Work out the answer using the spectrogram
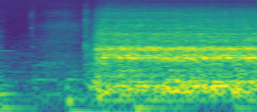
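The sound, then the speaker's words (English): A blender starts up after a brief quiet thump and settles into a loud, steady high whir as it purées soaked aromatics into a chunky vegan fritter batter. “you blend them into kind of a fritter batter. Chunky.”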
